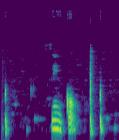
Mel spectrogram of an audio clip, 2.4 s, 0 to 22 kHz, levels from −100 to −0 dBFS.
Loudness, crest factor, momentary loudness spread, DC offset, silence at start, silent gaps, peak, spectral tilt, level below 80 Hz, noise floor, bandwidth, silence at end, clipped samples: -21 LUFS; 20 dB; 13 LU; under 0.1%; 0.1 s; none; -2 dBFS; -8.5 dB/octave; -74 dBFS; -60 dBFS; 6 kHz; 0.3 s; under 0.1%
